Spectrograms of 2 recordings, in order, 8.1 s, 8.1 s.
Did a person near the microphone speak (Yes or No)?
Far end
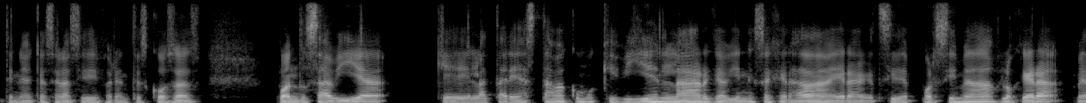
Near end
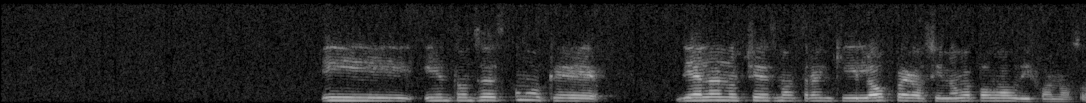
Yes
